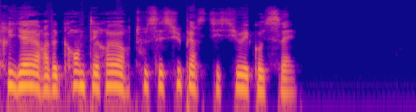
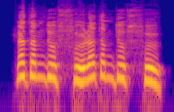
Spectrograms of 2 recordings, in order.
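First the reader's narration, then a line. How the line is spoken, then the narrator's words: Frightened fishermen and peasants shouting. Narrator (French): criaient les pêcheurs et les paysans effarés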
